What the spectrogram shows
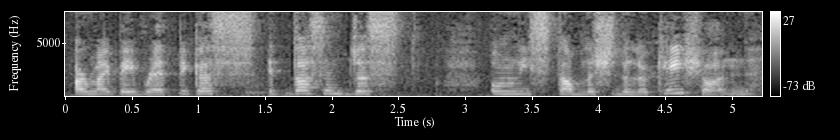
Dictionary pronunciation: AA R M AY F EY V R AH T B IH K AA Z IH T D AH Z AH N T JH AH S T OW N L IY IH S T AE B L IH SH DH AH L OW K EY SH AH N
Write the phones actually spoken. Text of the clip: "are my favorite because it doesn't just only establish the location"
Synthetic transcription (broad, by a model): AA R M AY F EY B R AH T B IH K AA S IH T D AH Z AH N T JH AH S T OW N L IY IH S T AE B L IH SH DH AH L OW K EY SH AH N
